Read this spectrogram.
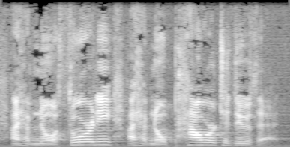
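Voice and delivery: normal talking voice

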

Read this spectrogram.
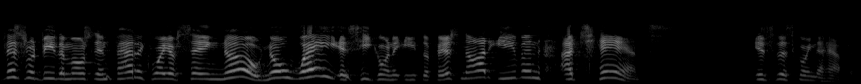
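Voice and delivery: fiery pulpit emphasis; preaching at full force. Acted. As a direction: hammer the no home.

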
